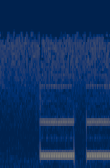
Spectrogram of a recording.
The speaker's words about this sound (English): Oh, come on, you great lout, and answer your flaming phone.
